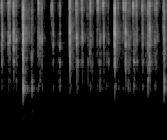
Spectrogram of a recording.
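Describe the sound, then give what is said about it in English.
Rapid, clacky keystrokes on a new, loud mechanical keyboard as someone types their name, a steady run of sharp clicks with a few harder strikes, with no talking. “I have a new mechanical keyboard and it's really loud.”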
